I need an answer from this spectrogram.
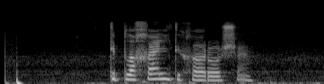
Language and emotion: Russian, neutral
